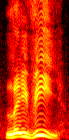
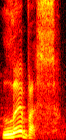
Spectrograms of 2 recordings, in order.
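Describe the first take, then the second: First: The name is pronounced the French way. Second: The name is pronounced the English way. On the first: The speaker calls it right. "the francophones uh, ... would tend to uh, more say uh" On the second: The speaker calls it wrong. "I use the anglicized uh, pronunciation for uh"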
